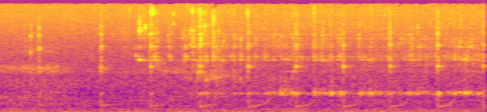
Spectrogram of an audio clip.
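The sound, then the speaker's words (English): Champagne trickles into a glass in a steady, bubbly pour of a little splash, soft gurgles and small splashes rising in pitch as the glass fills; quiet, with no one talking. “See if I can pour you a little bit.”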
